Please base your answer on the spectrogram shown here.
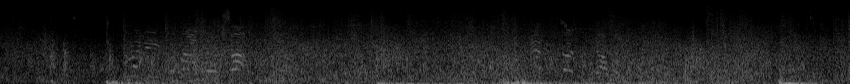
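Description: Royal Marines volleying in Fall of the Samurai, a continuous dense crackle of rifle fire with heavier booms at intervals, loud and sustained across a distant battlefield roar, with a voice talking over it.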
